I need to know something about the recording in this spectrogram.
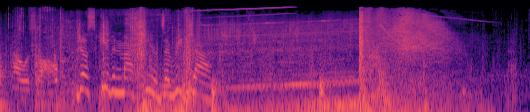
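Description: A device charges with a rising electric hum.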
